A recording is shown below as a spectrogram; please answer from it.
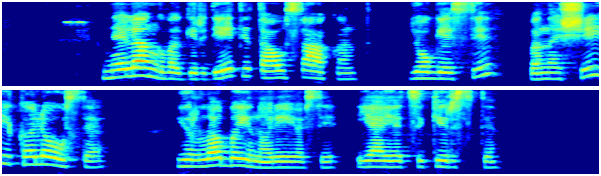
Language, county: Lithuanian, Šiauliai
